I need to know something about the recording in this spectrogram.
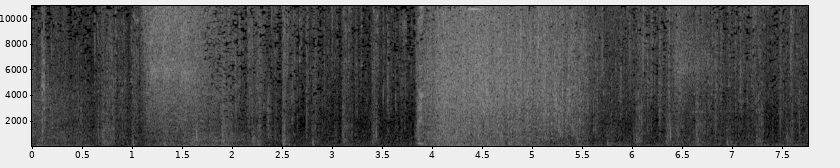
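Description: Footsteps run across a wooden floor.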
